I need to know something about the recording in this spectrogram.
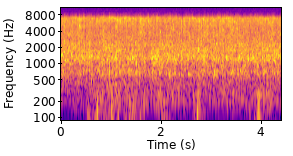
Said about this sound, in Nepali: पानी पर्न थाल्यो है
